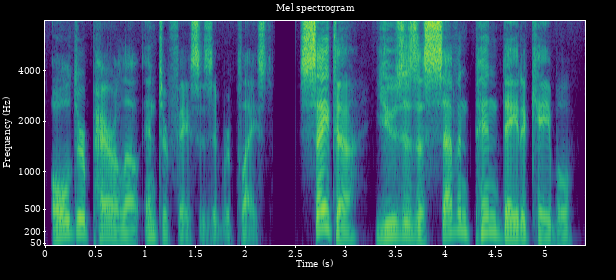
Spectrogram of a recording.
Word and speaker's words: SATA: Under Exam Objective 3.2, the current version of the A plus Core 1 exam focuses specifically on SATA and eSATA.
